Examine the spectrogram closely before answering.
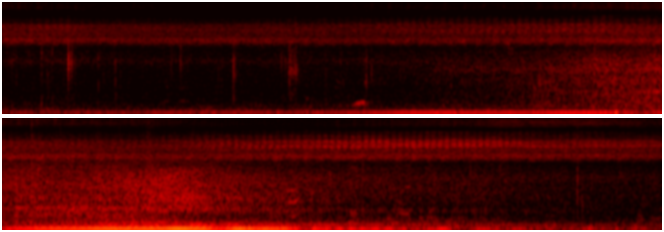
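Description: Cicadas buzzing in the trees, a steady high-pitched drone. Around the middle a low rumble swells and fades away, leaving a faint low hum.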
